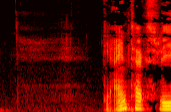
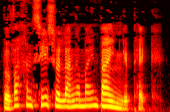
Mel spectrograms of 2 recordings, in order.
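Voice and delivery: high, louder, bossy ant; energetic ant; 11 semitones higher, 7 dB louder than usual. A narrator's reading. Ant ordering beetle to guard luggage, energetic. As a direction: give orders energetically, pitched up. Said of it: "sagte die Ameise energisch".

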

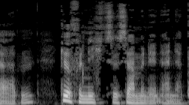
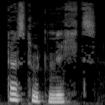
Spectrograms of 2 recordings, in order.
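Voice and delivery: higher little mushroom, untroubled; unruffled squeaky voice; 6 semitones higher than usual. A narrator's reading. Chanterelle brushing off the bear's threat, calm high voice. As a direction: shrug it off in a small high voice. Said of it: "mit einem so piepsigen Stimmchen".

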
